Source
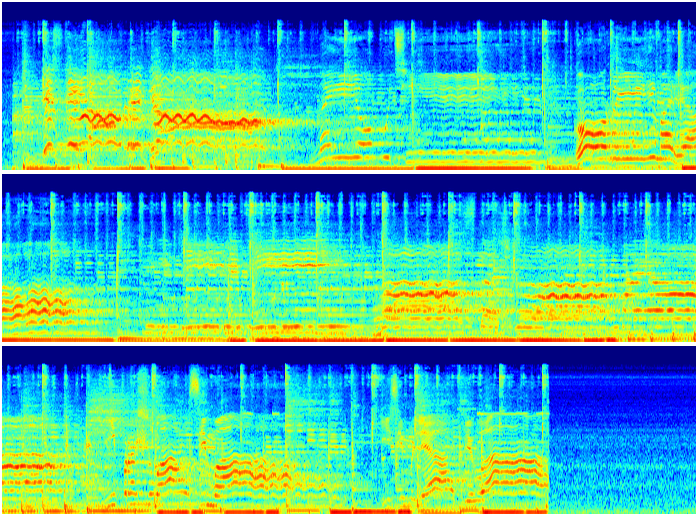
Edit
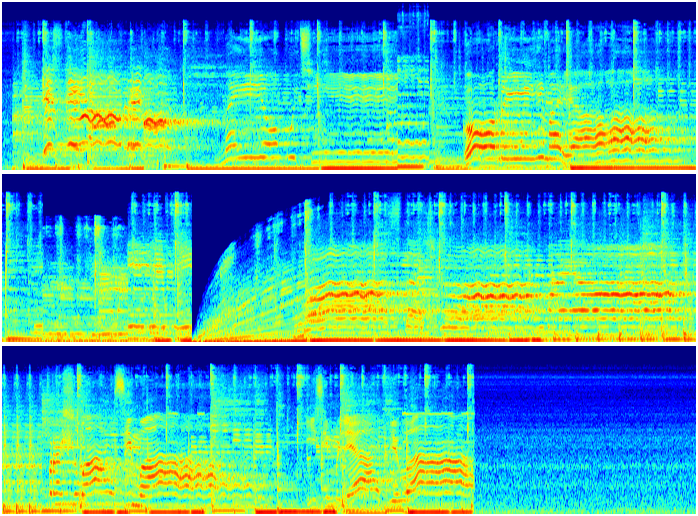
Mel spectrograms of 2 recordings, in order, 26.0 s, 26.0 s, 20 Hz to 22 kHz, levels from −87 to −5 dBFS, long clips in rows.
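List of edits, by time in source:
1.78–2.96 cut
6.13–6.74 speed 154%
10.58–11.19 speed 57%
11.98 tape start 1.75 s
18.15 stutter in place 0.16 s, 4 plays

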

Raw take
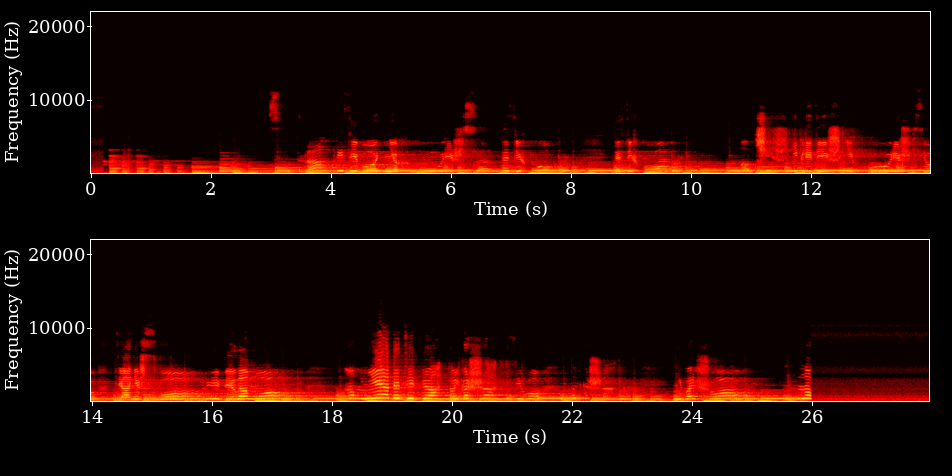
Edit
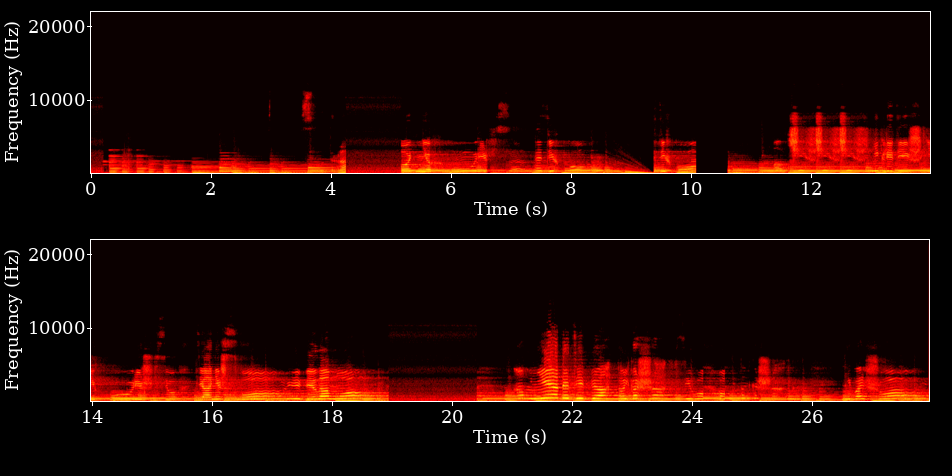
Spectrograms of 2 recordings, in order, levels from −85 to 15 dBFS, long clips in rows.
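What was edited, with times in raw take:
2.44–2.99 loop, 2 plays
3.7–4.63 room tone
6.06–7.11 fade in, from -17 dB
8.03 tape stop 0.81 s
9.54–10.07 mute
11.14–11.54 loop, 3 plays
17.6 insert room tone 1.47 s
21.37–21.73 reverse

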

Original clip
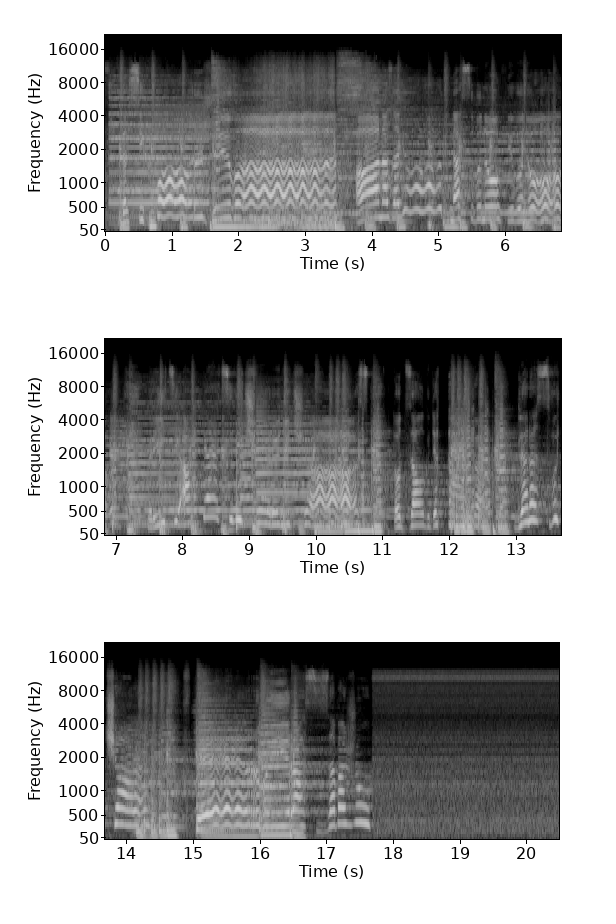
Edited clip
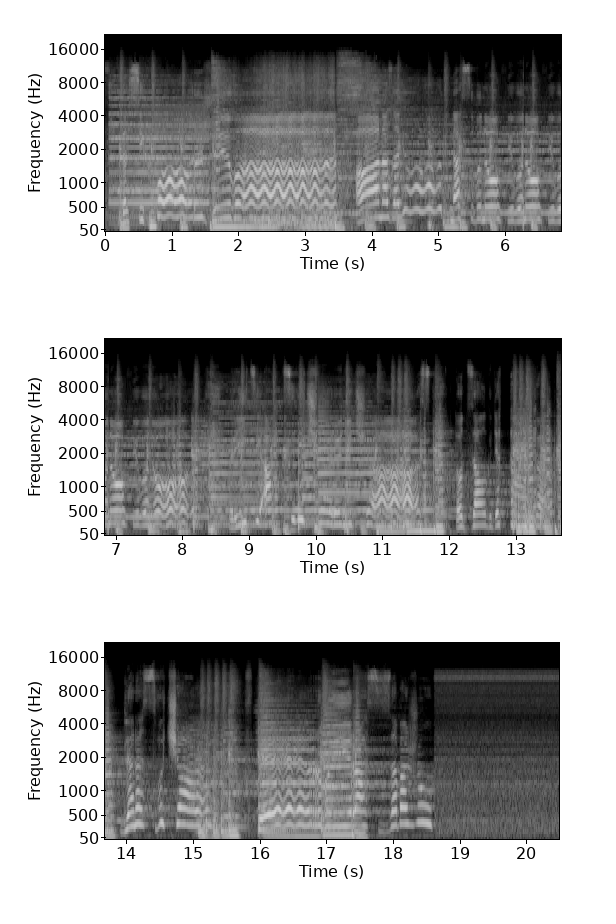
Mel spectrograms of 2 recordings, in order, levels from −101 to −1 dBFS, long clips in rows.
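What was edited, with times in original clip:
5.67–6.28 loop, 3 plays
8.27–8.56 cut

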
